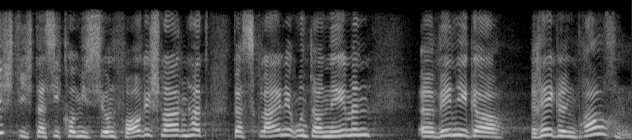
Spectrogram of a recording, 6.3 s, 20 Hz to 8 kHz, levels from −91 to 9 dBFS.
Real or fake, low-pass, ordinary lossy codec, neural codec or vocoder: fake; 7.2 kHz; none; codec, 44.1 kHz, 7.8 kbps, Pupu-Codec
